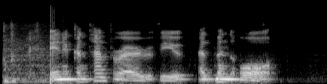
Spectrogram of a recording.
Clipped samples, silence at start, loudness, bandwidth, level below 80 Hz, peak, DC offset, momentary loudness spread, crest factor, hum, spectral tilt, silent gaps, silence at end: under 0.1%; 0.05 s; -14 LUFS; 6.8 kHz; -44 dBFS; 0 dBFS; under 0.1%; 10 LU; 14 dB; none; -7.5 dB/octave; none; 0.55 s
